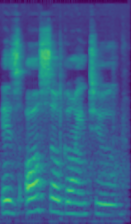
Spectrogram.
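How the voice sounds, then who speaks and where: A woman with a New Jersey accent doing a casual tarot reading, talking softly and meandering through restarts. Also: mid-range voice, steady tone, takes it slowly. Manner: soft, meandering, full of restarts and "like". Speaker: tarot reader. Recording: echoey room with faint ambient noise.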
